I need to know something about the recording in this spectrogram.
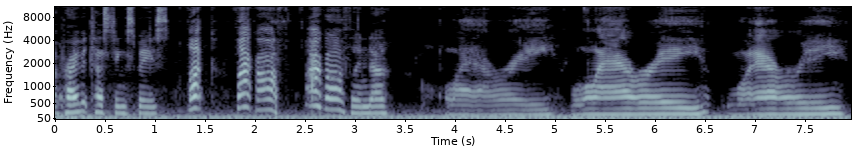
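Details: Male university student with Tourette syndrome and other disabilities; vocal tics, including coprolalia and repeated words.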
